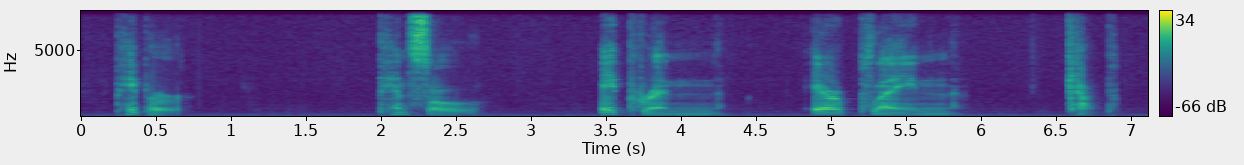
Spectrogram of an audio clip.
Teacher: The whispered tap of this drumbeat P is played with a light springing apart of the lips, just like for the B. On the springing away, feel a B in a whisper without any puff of air.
